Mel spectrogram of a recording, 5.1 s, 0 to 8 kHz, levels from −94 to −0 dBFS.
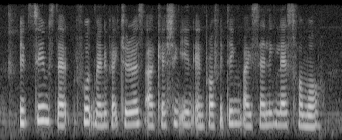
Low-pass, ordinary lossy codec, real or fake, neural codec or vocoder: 7.2 kHz; none; real; none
